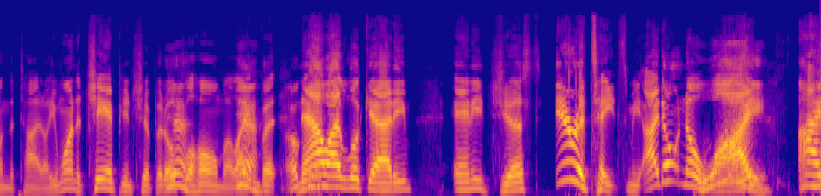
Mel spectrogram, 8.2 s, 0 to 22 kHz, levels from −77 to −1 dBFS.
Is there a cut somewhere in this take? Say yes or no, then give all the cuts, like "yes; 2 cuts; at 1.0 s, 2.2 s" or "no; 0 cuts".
no; 0 cuts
